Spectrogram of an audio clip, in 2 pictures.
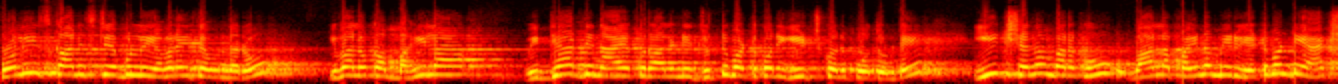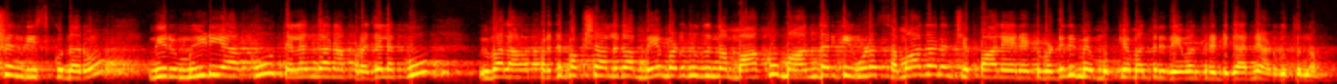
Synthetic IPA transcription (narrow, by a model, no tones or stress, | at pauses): po̞ːliːskaːnisʈeːbulːuɛʋɐɾɐjt̪e̞ːunːaːɾoː | iʋaːlɐɔkɐmɐɦilaː | ʋid̪jaːɾd̪ʱinaːjɐkuɾaːlɐnid͡ʒuʈːubɐʈːukoniiːɾt͡ʃu̥ko̞nipo̞ːt̪uɳʈe̞ː | iːkʂɐnɐmʋɐɾɐkuʋaːɭːɐpɐjnɐmiːɾueʈuʋɐɳʈiæːkʂɐnd̪iːsu̥kunːaːɾo̞ːmiːɾumiːɽijaːkut̪ɛlɐŋɡaːɳapɾɐd͡ʒɐlɐku | iʋaːlɐpɾɐt̪ipɐkʂaːluɡaːme̞ːmɐɽuɡut̪̬unːɐmaːkumaːɐnd̪ɐɾikiːkuːɽaːsɐmaːd̪ʱaːnɐmt͡ʃɛpːaːliɐnɐʈuʋɐɳʈid̪ime̞ːmːukʰjɐmɐnt̪ɾid̪ɛːʋɐnt̪ɾe̞ɖːiɡaːɾniɐɽuɡut̪unːaːm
